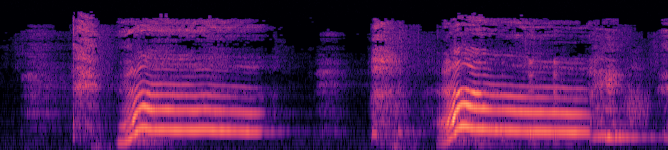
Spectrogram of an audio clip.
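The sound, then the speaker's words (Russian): An adult voice imitates a child's whimpering cry: two drawn-out, rising wails separated by a short breathy gasp, fairly loud, with no other talking. “И если я злюсь, вот я сейчас реву, да, если бы мы могли представить по-другому, я сейчас реву, я там что-то делаю, я там бьюсь, и периодически, если мы будем внимательны к ребенку, то он делает вот так.”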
